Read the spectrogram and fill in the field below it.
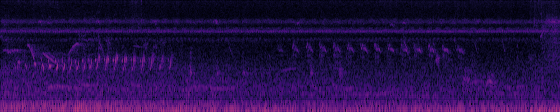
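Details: Three nestlings of a bird with white eyebrows in the nest, waiting for food from their mother: rapid series of thin high chips, about four per second, in two runs, over steady insect drone and low rumbling noise.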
